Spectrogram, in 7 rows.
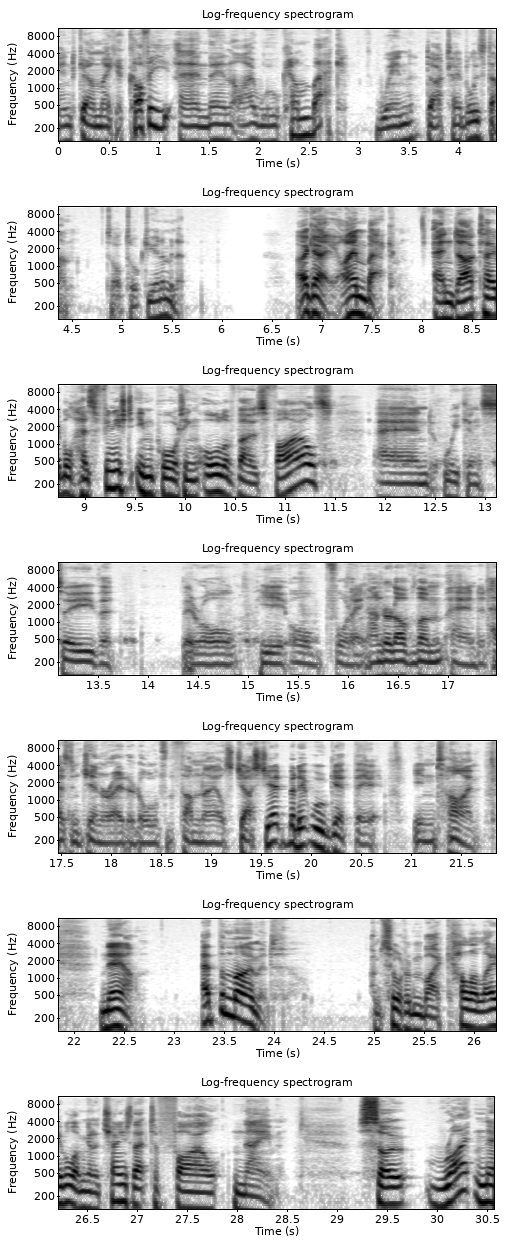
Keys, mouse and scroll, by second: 11.0-11.3 ctrl+scroll down 2, 12.1-13.3 ctrl+scroll down 5, 13.7-15.4 scroll down 4, 15.5-16.6 scroll down 4, 16.8 scroll up 2, 20.5-21.6 drag, 24.0 click, 27.6 click.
